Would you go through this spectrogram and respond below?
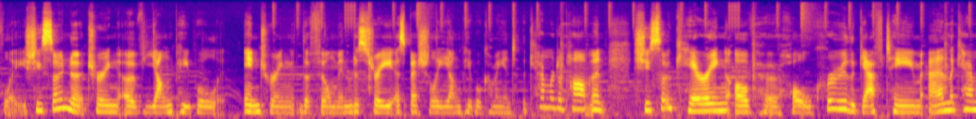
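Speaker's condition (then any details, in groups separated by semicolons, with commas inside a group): No condition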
